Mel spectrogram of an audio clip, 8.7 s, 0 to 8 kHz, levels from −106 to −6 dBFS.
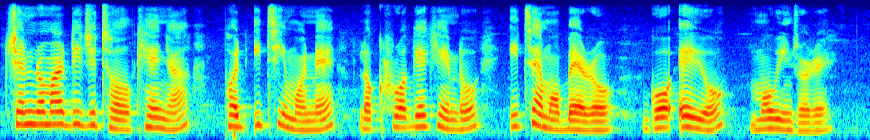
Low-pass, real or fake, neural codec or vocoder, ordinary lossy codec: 7.2 kHz; real; none; none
